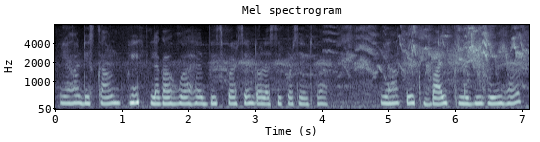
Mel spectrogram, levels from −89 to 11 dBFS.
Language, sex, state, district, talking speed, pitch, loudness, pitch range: Hindi, female, Bihar, Patna, 150 wpm, 230 Hz, -17 LUFS, 225-240 Hz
